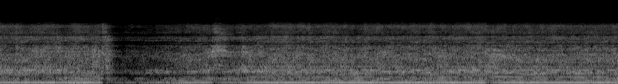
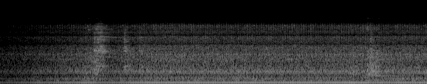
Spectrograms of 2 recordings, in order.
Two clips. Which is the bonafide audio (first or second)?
second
